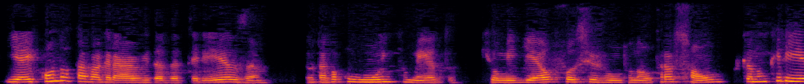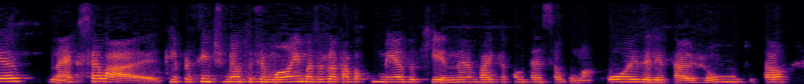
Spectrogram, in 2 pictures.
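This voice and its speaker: A woman's voice: a little high, quick pace, few pauses, muffled recording. A mother speaking as a guest, telling a personal story in a heartfelt, casual way with many fillers.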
